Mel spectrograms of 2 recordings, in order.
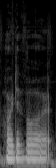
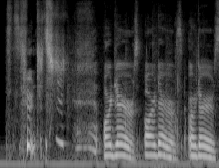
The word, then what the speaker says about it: hors d'oeuvres: or she'd stop in the wait staff with Hordivore. Sorry, I can't. With the patter. Oh, I'm so embarrassed. I can't pronounce that. Snack bar. That's where I would go. Hors d'oeuvres.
